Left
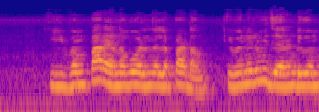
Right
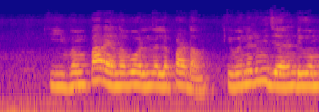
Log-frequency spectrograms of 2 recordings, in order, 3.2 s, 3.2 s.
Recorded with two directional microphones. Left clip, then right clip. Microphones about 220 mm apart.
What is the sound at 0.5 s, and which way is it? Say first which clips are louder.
A man's voice: right 5 dB; centre (ahead or behind).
